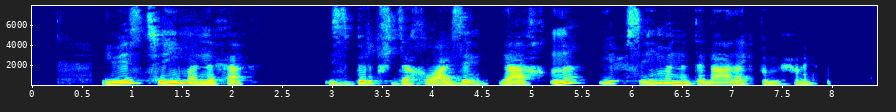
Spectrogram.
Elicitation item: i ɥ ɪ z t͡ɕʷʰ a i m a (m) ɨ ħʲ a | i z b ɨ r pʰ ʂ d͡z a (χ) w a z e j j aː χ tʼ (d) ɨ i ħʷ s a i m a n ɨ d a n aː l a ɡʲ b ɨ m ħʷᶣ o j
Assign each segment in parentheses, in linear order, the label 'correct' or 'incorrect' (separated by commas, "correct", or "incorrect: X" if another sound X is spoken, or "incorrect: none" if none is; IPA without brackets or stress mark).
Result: incorrect: n, correct, incorrect: n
